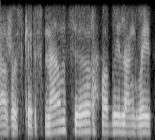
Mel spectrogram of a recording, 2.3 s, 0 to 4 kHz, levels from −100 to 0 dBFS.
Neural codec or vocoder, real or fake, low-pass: none; real; 3.6 kHz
